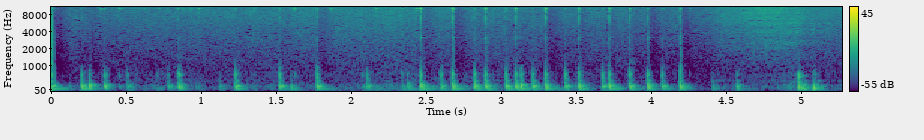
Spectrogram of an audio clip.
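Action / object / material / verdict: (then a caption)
tap / small glazed ceramic jar / ceramic / none. Fingertips tap and scratch the glazed bottom of a small, hollow white ceramic jar held sideways. The result is a quick, irregular patter of dull, low, hollow knocks that die away almost instantly, with faint scratchy texture between them.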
